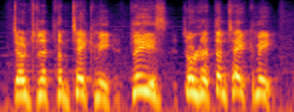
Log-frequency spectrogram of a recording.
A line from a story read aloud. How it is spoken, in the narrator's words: Screaming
